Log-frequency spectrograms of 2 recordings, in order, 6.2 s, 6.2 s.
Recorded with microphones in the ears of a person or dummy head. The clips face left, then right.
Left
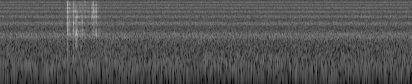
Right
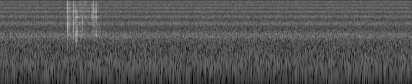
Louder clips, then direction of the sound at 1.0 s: Left 2 dB; 75° left (ahead or behind).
